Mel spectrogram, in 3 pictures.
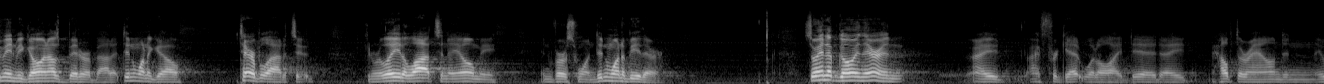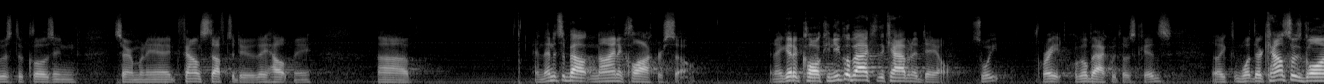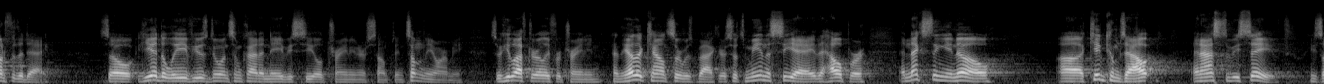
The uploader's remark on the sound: This is a sermon recorded at the Lebanon Bib;e Fellowship Church in Lebanon, PA during the evening service on 8/18/19.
